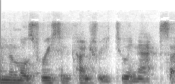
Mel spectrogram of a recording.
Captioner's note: speaking French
